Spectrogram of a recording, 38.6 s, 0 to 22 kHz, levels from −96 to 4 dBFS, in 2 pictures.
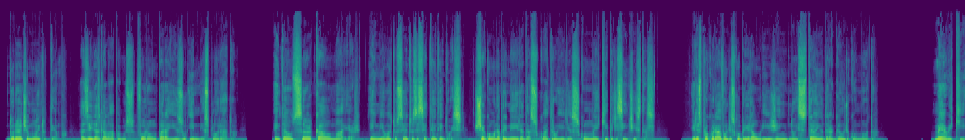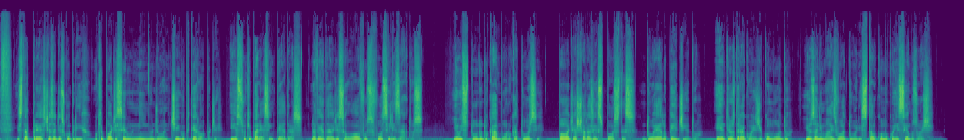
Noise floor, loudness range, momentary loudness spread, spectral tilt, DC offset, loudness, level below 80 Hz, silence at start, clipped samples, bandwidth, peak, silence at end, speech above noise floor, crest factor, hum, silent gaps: -44 dBFS; 3 LU; 10 LU; -5 dB/octave; under 0.1%; -21 LUFS; -40 dBFS; 0.15 s; under 0.1%; 18 kHz; -2 dBFS; 0.65 s; 23 dB; 18 dB; none; 4.95-5.44 s, 13.39-13.62 s, 17.76-18.62 s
